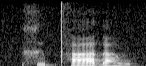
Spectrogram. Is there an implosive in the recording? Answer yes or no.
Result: yes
